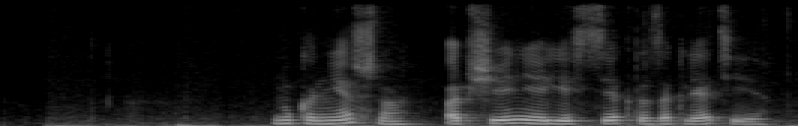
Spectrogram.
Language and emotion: Russian, neutral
